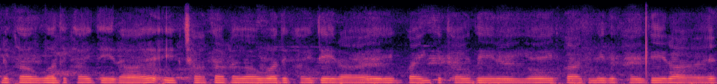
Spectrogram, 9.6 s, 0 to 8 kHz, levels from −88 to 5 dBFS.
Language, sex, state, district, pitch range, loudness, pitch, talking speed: Hindi, female, Bihar, Darbhanga, 180-185 Hz, -26 LUFS, 180 Hz, 165 wpm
